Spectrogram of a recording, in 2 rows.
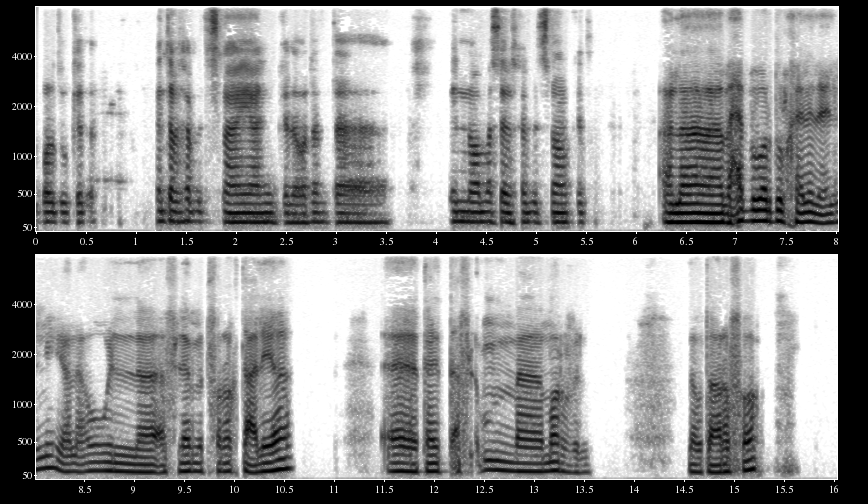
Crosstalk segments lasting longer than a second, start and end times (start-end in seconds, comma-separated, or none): none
